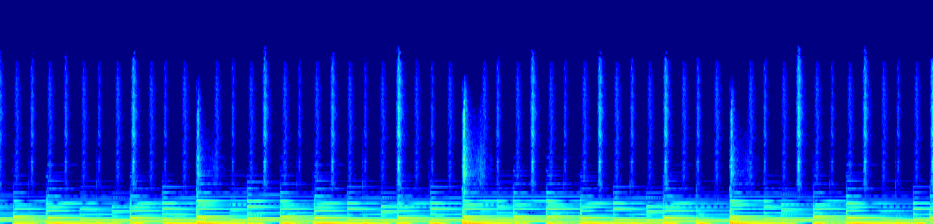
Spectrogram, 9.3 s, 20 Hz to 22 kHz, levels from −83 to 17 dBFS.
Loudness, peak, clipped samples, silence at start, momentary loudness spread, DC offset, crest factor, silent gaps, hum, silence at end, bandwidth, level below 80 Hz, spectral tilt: -21 LUFS; -4 dBFS; under 0.1%; 0 s; 6 LU; under 0.1%; 12 dB; none; none; 0 s; 11.5 kHz; -18 dBFS; -8 dB/octave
